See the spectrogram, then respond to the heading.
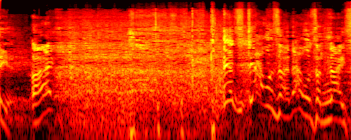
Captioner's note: laugh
